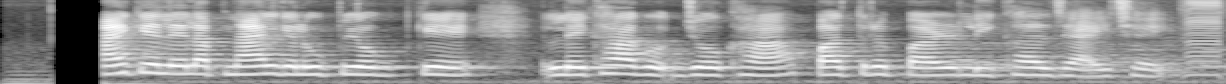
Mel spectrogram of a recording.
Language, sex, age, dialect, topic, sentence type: Magahi, female, 31-35, Western, banking, statement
